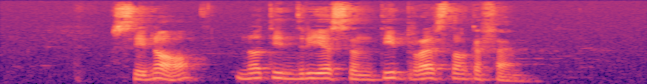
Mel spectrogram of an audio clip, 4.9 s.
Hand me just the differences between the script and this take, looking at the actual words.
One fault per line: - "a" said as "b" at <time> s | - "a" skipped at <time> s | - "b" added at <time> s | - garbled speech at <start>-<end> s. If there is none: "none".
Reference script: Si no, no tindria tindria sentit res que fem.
- "tindria" skipped at 2.5 s
- "del" added at 3.4 s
